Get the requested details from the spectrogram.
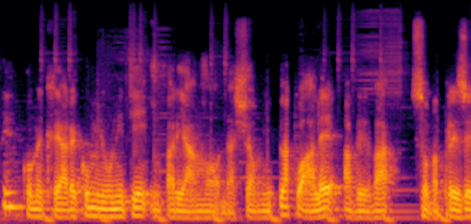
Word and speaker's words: Xiaomi: La vera pronuncia è Xiaomi o Xiaomi, perché tu l'hai pronunciato in maniera diversa da come l'ho pronunciato io. – E la pronuncia vera è Xiaomi. Xiaomi vuol dire piccolo chicco di riso, letteralmente.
